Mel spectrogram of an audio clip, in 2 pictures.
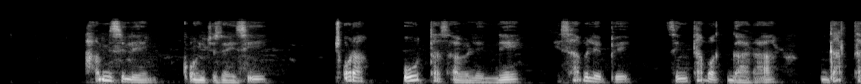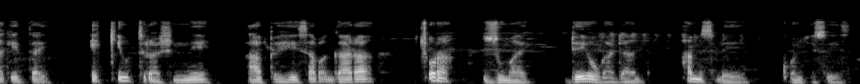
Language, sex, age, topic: Gamo, male, 25-35, agriculture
